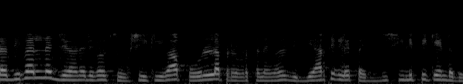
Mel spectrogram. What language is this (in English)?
Malayalam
